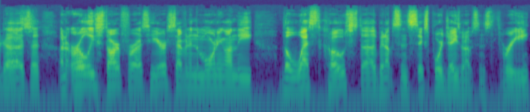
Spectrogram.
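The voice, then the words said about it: Hoarse, tired voice. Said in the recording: “We're both a little hoarse, both a little tired.”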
